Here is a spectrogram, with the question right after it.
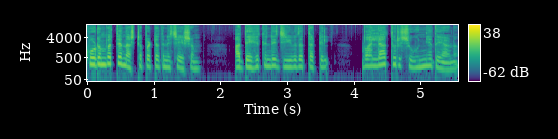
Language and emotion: Malayalam, sad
